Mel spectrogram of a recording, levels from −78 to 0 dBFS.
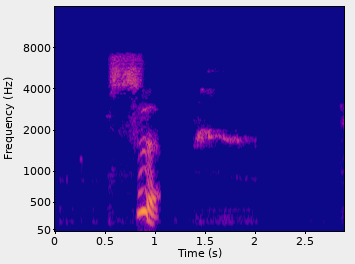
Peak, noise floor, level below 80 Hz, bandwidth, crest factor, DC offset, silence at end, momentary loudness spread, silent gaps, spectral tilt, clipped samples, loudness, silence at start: -14 dBFS; -51 dBFS; -80 dBFS; 7.8 kHz; 20 dB; under 0.1%; 1.05 s; 22 LU; 1.07-1.17 s, 1.23-1.32 s; -3.5 dB/octave; under 0.1%; -30 LUFS; 0.55 s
